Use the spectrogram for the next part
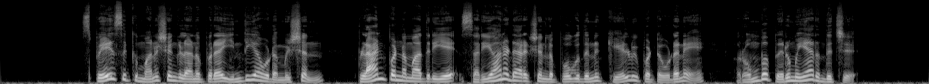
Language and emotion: Tamil, happy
